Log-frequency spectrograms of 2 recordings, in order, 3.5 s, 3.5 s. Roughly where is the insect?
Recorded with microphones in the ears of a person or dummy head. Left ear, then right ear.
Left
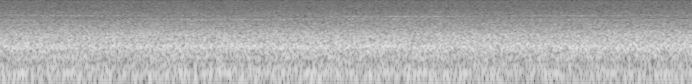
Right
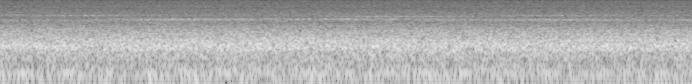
Right.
